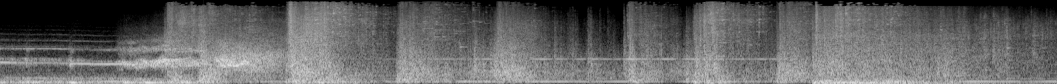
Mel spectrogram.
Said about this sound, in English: His car hit the curved pavement at 75 miles an hour, guided by cruise control, and flipped in midair.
